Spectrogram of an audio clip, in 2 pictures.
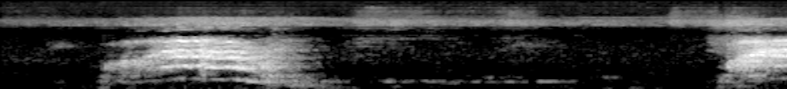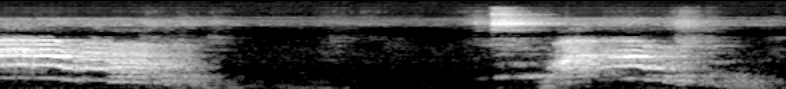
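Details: Persian female cat being mated, Gujranwala cat breeding: three drawn-out, raspy moaning wails about every three seconds, each rising then falling, with a soft low murmur between the first two, indoors.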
